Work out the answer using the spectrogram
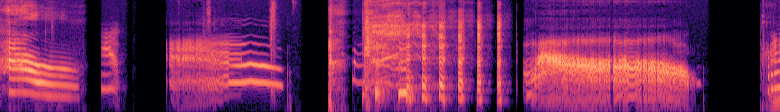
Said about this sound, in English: Meow.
